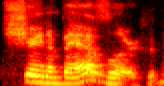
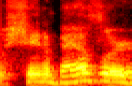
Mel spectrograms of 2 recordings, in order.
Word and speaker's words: Shayna Baszler: Shayna Baszler.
